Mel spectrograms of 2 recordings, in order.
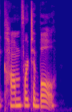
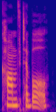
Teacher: Many people want to say comfortable with 4 syllables. But in natural speech, it often sounds more like comfortable with only 3 syllables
